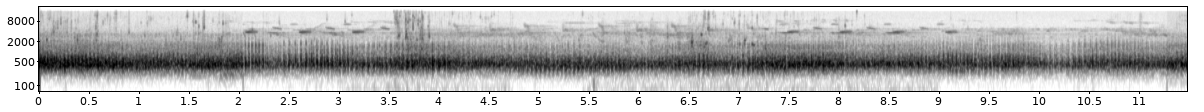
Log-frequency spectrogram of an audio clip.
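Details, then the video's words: Male Rana temporaria calling together at a spring mating pond in the forest, a thick rumbling grumble that dips briefly twice, with a few short bird notes and clicks above. "Nature sounds – European common frog (Rana temporaria)"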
